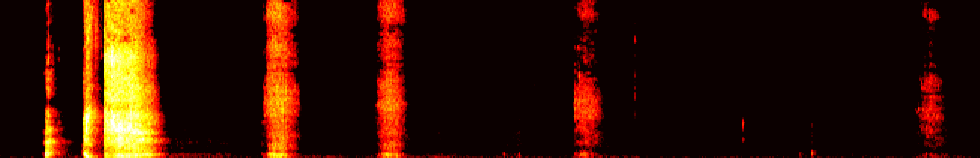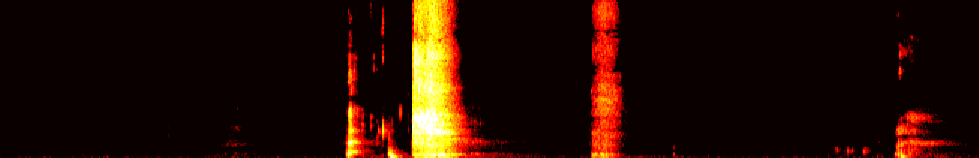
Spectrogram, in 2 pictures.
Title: Very wet sneezes. Another cold?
